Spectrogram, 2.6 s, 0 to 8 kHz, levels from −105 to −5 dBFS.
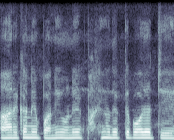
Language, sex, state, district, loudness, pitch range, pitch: Bengali, male, Assam, Hailakandi, -15 LUFS, 150-160 Hz, 155 Hz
